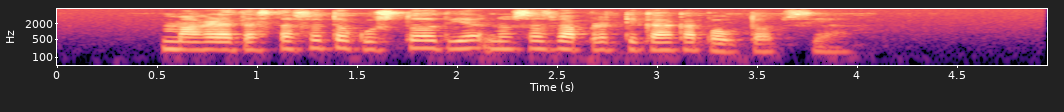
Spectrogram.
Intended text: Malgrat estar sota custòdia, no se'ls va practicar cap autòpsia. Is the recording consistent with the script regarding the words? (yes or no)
yes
